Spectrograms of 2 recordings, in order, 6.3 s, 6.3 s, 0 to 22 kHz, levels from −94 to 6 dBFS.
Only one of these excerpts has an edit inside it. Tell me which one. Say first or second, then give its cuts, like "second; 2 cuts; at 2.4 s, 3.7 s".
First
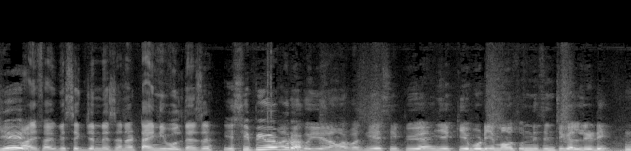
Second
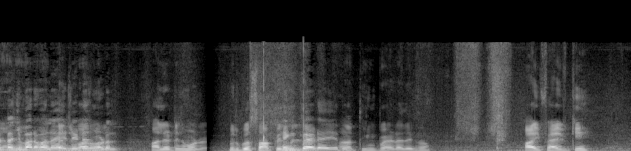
second; 1 cut; at 2.1 s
